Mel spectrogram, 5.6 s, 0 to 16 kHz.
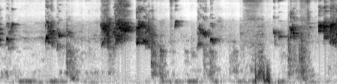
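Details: Lovebirds eating corn on the cob, 18 December 2022, giving scattered shrill, harsh chirps in short bursts separated by quiet gaps, with soft low rustling and a brief crunching noise in between.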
